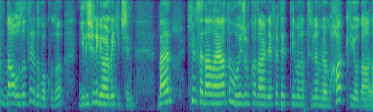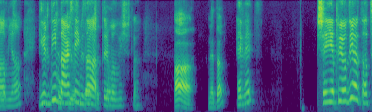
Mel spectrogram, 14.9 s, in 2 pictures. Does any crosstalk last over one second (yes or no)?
yes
